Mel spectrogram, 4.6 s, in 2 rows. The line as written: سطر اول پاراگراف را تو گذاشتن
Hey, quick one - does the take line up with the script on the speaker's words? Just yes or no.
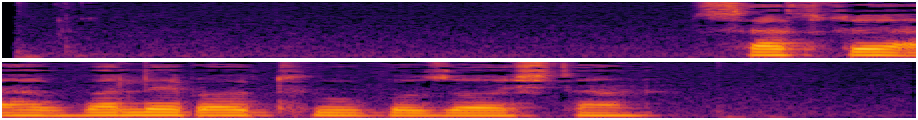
no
